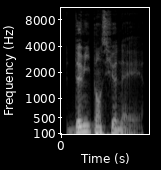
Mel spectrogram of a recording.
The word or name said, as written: demi-pensionnaire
